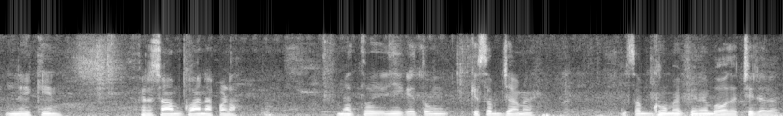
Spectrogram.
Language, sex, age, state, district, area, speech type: Urdu, male, 18-30, Uttar Pradesh, Gautam Buddha Nagar, rural, spontaneous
